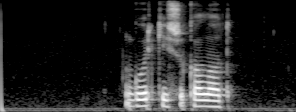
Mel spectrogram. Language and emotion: Russian, neutral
